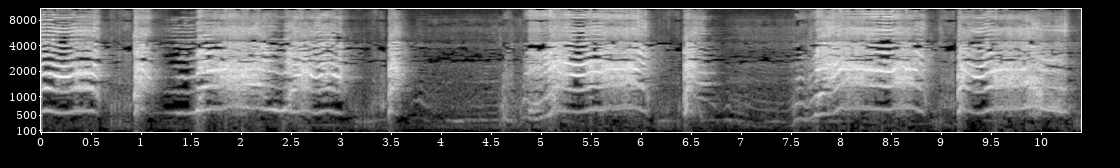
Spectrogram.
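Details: Pet dog from a funny compilation giving long, wavering howl-like cries with stacked harmonics, three sustained bursts separated by short pauses and brief yips, loud and close.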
